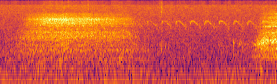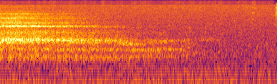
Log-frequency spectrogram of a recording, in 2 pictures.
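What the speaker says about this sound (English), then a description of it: "Again, one more deep breath." Slow, soft breathing close to the microphone, with a gentle breath in followed by a longer, louder breath out through the nose or mouth, faint and alone in a quiet room.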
